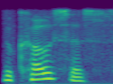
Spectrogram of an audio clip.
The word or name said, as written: leukosis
